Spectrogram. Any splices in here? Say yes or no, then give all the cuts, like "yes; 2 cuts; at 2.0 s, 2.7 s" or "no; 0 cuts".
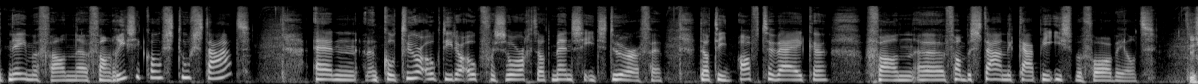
yes; 2 cuts; at 3.7 s, 7.4 s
